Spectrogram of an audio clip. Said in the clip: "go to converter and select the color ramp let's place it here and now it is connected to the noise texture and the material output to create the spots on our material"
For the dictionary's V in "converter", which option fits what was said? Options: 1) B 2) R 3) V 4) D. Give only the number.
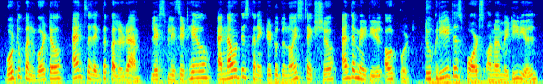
3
